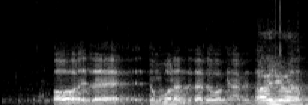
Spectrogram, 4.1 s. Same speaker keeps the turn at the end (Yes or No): No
